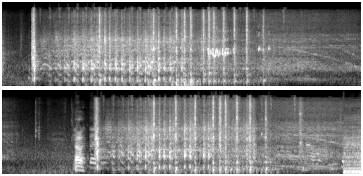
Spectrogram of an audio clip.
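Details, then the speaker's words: Volvo that won't start, with spark confirmed and suspected flooding: starter churns in two long bursts at about four beats a second but the engine never fires. Afterwards every spark plug is found soaked in fuel again; crank no start. "all right guys so we pulled all the spark plugs back out and every single one that was soaked in fuel again"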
